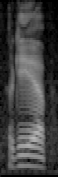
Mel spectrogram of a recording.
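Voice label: "rguieb", sews, San Lucas Quiaviní Zapotec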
